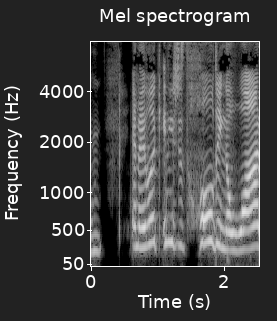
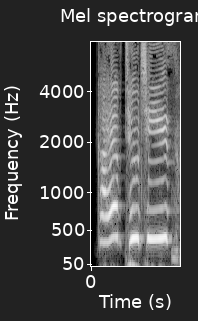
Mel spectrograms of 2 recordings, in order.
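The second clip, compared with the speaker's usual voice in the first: loud, higher mock kid voice; pleading child; 7 semitones higher, 10 dB louder than usual. Son back at mom's door, loud imitated child request. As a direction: imitate a kid asking eagerly for more. Retold son asks for more.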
